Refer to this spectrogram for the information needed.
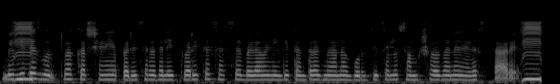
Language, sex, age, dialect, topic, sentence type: Kannada, female, 31-35, Central, agriculture, statement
